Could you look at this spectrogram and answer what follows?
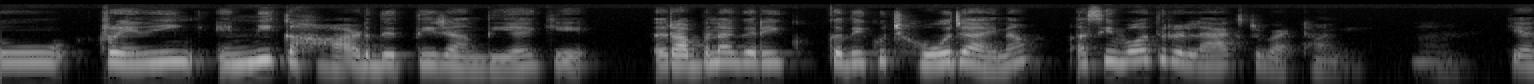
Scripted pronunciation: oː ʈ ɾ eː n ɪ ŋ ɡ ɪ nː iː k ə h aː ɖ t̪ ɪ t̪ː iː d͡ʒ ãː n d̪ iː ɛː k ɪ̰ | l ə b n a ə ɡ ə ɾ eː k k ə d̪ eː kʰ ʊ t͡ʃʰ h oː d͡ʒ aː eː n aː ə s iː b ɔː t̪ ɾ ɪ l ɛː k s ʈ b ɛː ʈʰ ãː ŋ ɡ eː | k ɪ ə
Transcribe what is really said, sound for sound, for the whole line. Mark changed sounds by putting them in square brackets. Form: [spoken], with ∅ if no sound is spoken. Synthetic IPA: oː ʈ ɾ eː n ɪ ŋ ɡ ɪ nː iː k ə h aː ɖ [d̪] ɪ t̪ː iː d͡ʒ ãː n d̪ iː ɛː k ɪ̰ | [ɾ] ə b n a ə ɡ ə ɾ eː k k ə d̪ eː [k] ʊ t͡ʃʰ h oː d͡ʒ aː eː n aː ə s [ĩː] b ɔː t̪ ɾ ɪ l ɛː k s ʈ b ɛː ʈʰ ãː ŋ ɡ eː | k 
